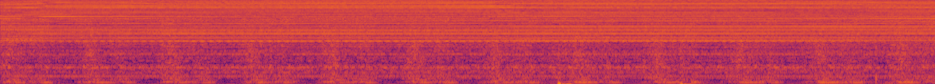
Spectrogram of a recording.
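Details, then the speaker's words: Electrolux washer-dryer after replacing a broken, loose drum pulley that caused rattling during washing. Low steady drum hum with soft swishing and only the odd light bump: healthy, quiet spin. "поставил её на отжим стиральная машина крутит никаких лишних звуков не издаёт"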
